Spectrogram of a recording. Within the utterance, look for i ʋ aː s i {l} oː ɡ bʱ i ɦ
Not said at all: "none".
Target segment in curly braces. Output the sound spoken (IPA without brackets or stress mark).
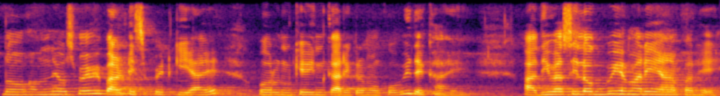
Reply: l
